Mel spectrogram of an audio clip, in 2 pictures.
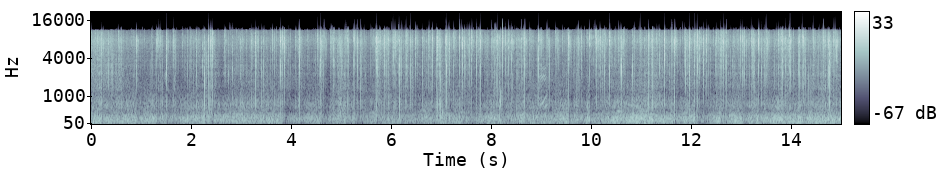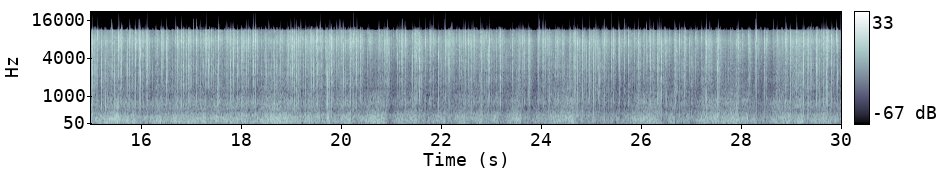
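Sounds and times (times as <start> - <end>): bonfire crackling and popping: 0.0 - 30.0.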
